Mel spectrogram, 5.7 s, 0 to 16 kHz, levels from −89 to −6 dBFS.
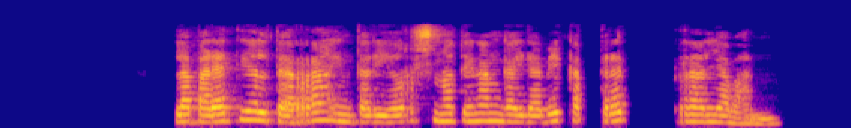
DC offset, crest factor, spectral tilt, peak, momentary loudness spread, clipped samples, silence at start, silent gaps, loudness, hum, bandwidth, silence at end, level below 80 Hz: under 0.1%; 20 dB; -3 dB/octave; 0 dBFS; 11 LU; under 0.1%; 1.15 s; 3.92-3.99 s, 4.21-4.48 s; -18 LUFS; none; 7.8 kHz; 0.5 s; -64 dBFS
